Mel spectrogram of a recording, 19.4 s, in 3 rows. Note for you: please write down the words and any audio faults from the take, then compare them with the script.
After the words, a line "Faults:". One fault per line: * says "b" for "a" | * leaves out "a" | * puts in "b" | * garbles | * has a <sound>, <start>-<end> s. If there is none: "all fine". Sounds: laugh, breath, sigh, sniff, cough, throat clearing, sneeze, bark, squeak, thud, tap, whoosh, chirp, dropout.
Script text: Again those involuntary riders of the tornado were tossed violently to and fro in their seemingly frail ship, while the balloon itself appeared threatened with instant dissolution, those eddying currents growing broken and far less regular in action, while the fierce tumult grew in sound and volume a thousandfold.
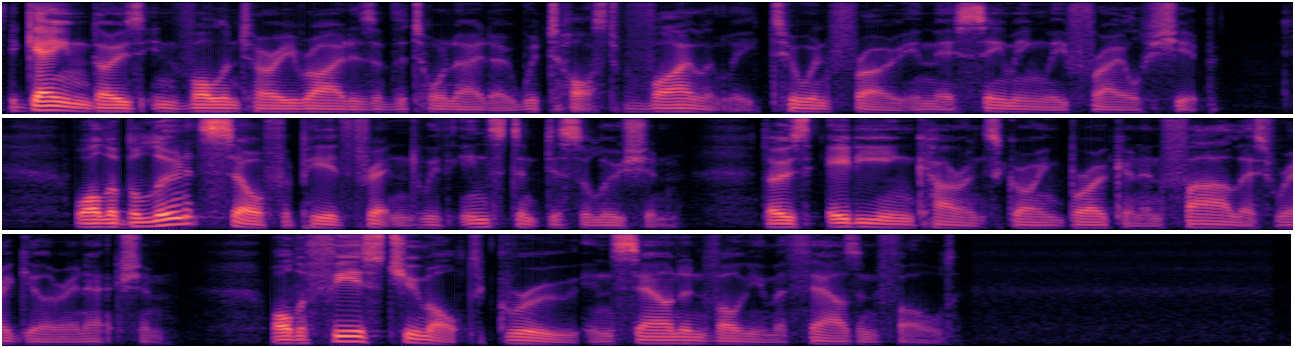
Again those involuntary riders of the tornado were tossed violently to and fro in their seemingly frail ship, while the balloon itself appeared threatened with instant dissolution, those eddying currents growing broken and far less regular in action, while the fierce tumult grew in sound and volume a thousandfold.
Faults:
all fine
